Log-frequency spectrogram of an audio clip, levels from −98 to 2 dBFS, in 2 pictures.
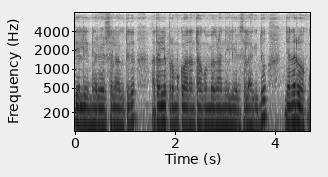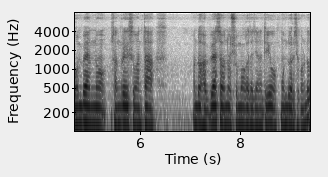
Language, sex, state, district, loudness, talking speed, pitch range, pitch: Kannada, male, Karnataka, Shimoga, -16 LUFS, 95 wpm, 120-130 Hz, 125 Hz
